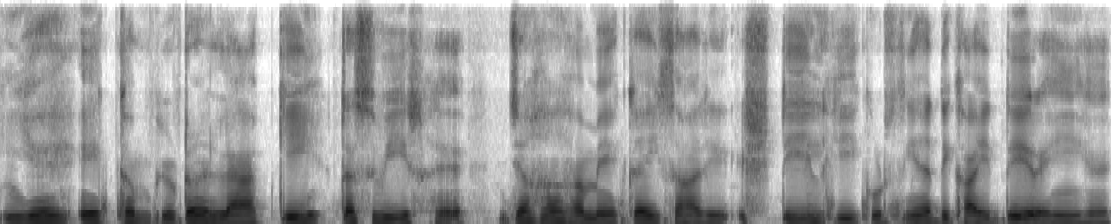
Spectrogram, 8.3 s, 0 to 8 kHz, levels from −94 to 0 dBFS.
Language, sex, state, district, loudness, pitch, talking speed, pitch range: Hindi, male, Uttar Pradesh, Hamirpur, -17 LUFS, 150 Hz, 130 wpm, 130-170 Hz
